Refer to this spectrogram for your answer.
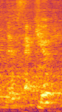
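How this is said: It is said in a sharp, rude tone. The helper is told to mind their own business. The speaker calls it wrong.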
